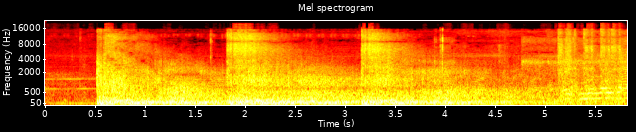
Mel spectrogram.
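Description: A sudden loud boom of a grenade in the VR shooter Onward, followed by sustained rumbling blasts and gunfire, with players talking over the noise.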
